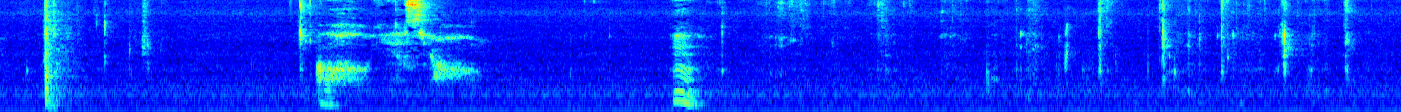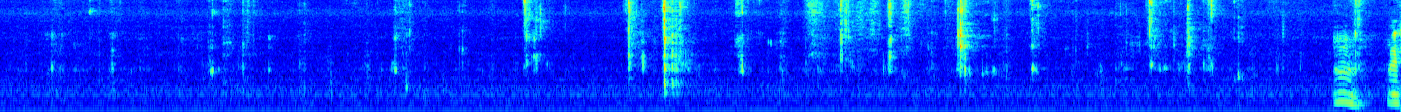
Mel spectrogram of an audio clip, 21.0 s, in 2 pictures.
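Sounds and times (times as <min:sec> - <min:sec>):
faint steady hum: 0:00.0 - 0:21.0
crunchy chewing: 0:05.3 - 0:20.9.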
